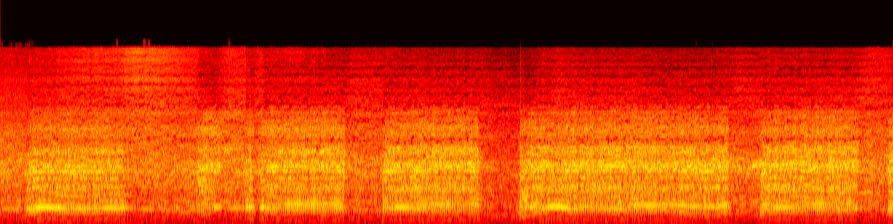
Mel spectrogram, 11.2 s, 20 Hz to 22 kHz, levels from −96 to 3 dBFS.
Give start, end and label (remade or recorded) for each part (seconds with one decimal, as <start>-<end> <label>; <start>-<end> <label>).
0.0-2.2 recorded; 2.2-2.9 remade; 2.9-11.2 recorded

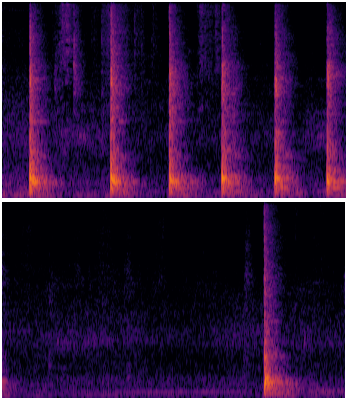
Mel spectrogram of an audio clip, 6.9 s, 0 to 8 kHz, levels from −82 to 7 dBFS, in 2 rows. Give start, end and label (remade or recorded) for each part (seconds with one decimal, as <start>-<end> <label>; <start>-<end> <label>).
0.0-0.9 recorded; 0.9-1.4 remade; 1.4-2.3 recorded; 2.3-4.9 remade; 4.9-6.9 recorded

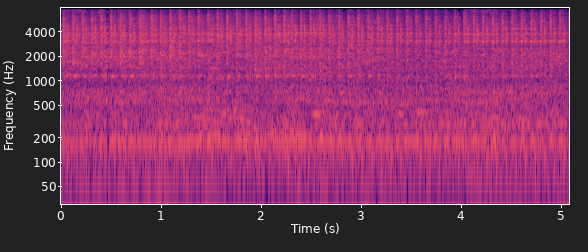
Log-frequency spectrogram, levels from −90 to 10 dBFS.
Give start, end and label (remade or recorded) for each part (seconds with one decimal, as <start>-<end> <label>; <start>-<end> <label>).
0.0-0.8 recorded; 0.8-2.3 remade; 2.3-5.1 recorded

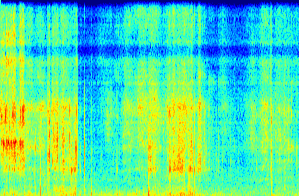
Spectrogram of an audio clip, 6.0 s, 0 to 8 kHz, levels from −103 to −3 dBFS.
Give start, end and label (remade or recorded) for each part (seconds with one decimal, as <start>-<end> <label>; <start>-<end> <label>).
0.0-6.0 remade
